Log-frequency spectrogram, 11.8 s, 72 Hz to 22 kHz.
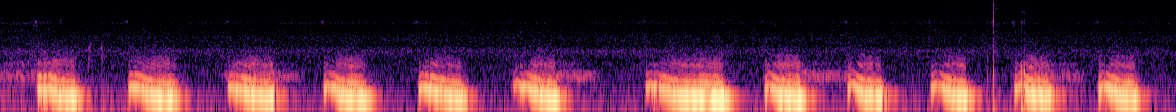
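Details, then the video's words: A tiger, recorded on 9 January, gives low, moaning grunts that slide downward, repeated about once a second. "Tiger strange noises 9 Jan"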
